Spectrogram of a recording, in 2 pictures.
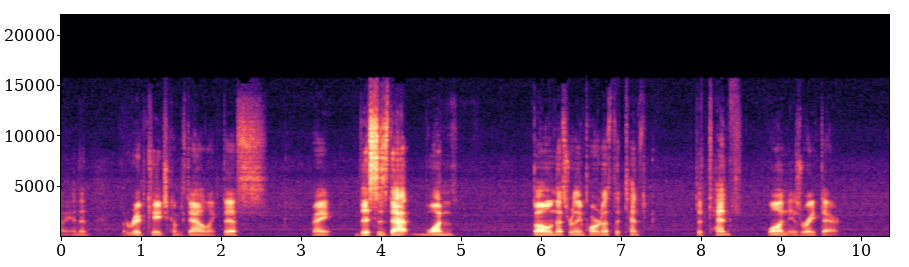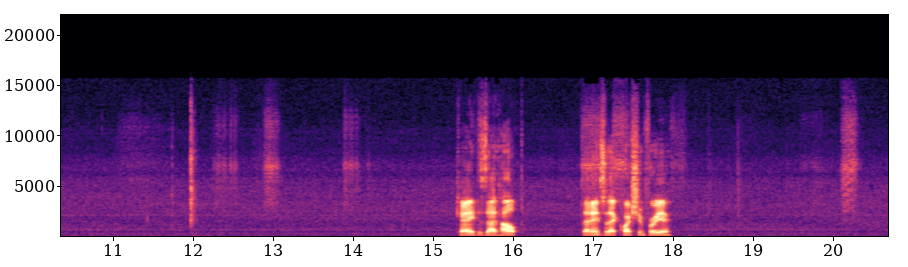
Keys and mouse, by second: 0.5 alt+click, 1.5 alt+right click, 2.1 alt+click, 3.3 alt+click, 4.4-7.5 alt+drag, 7.5 right click, 8.0 right click, 8.4 right click, 11.0 right click, 11.7 ctrl+alt+right click.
